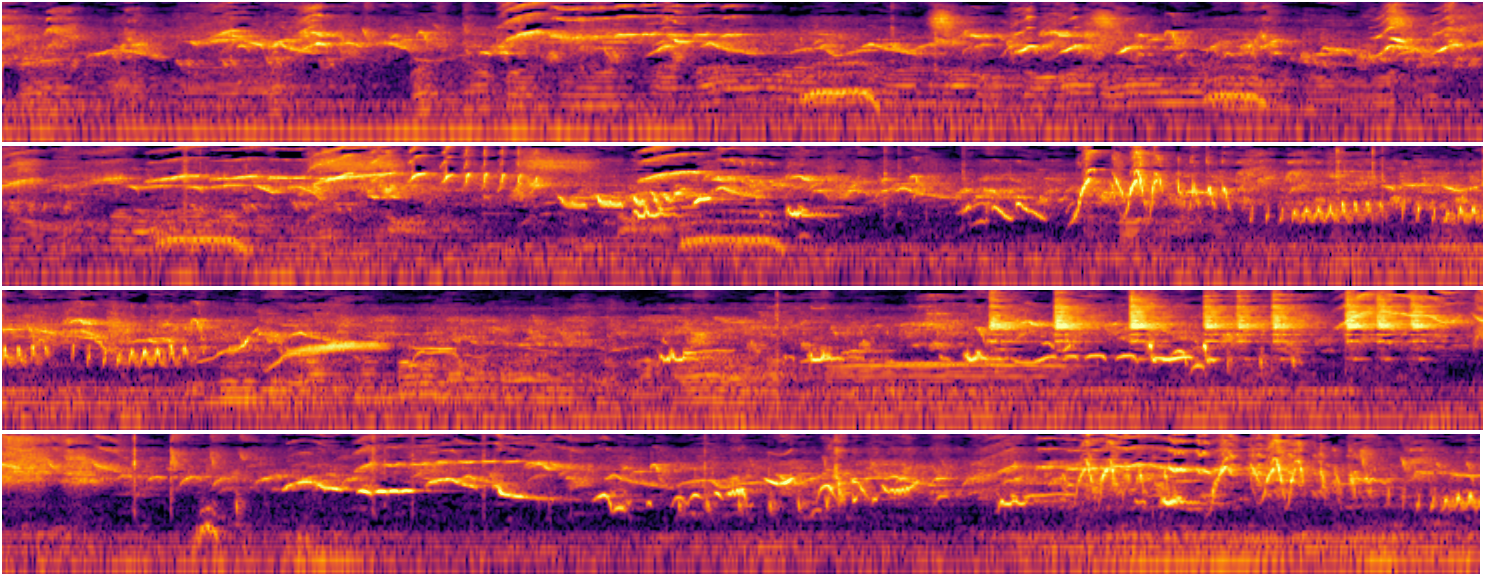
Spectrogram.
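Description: Caged songbirds sing loud, varied chirping and whistling melodies close by.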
